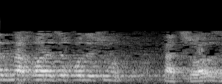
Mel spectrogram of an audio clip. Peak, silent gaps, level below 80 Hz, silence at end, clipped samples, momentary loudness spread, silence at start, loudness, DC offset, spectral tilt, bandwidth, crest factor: -2 dBFS; none; -50 dBFS; 0 s; under 0.1%; 11 LU; 0 s; -14 LUFS; under 0.1%; -11 dB/octave; 5 kHz; 12 dB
